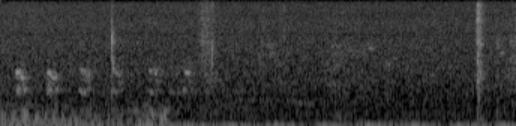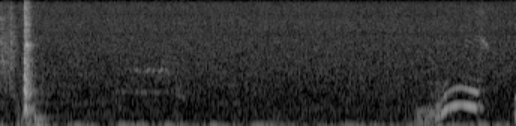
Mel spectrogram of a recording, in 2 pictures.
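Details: A stressed, grumpy Siamese cat gives a rising-then-falling meow over a low, steady rumble on meeting a new kitten and another Siamese cat.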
